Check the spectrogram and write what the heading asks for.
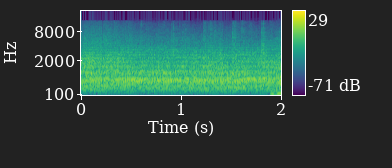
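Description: Football crowd applauding and cheering a goal, a steady even wash of clapping and voices.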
